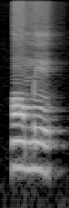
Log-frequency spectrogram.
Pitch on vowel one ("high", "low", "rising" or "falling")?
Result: low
